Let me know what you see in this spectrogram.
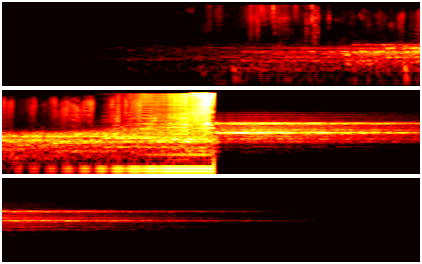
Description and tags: The soundtrack to the titular message that plays before a movie.
Created using sampling and granular synthesis.
cinematic, film, composite, movie, buildup, melodic, experimental, soundscape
